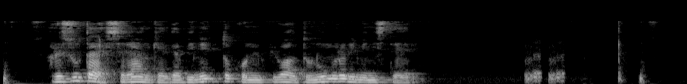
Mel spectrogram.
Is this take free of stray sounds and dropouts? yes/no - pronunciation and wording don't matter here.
no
